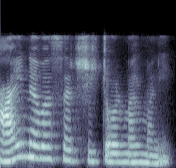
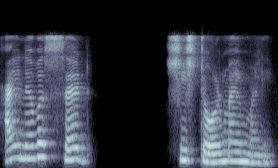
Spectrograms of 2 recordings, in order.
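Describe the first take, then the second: First: The stress is on the word I. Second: The stress is on the word said. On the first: Someone else might have said it, not me. "ഇവിടെ ഐക്ക് ഞാൻ stress കൊടുത്തിരിക്കുകയാണ്" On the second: It may have been thought but not said aloud. "അപ്പൊ ഇവിടെ Z"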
